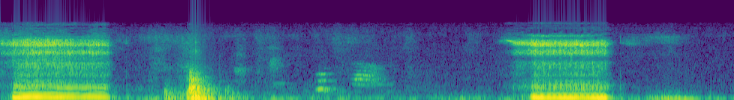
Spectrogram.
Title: Sound on 🔊, my golden retriever snoring 😴 #sunday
